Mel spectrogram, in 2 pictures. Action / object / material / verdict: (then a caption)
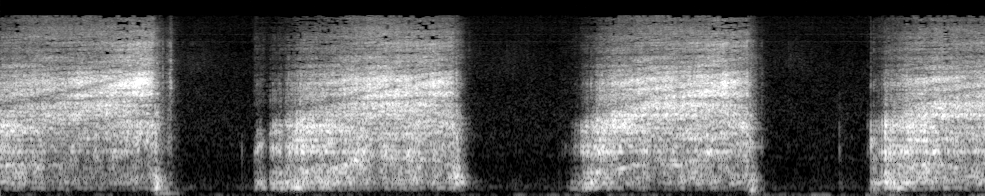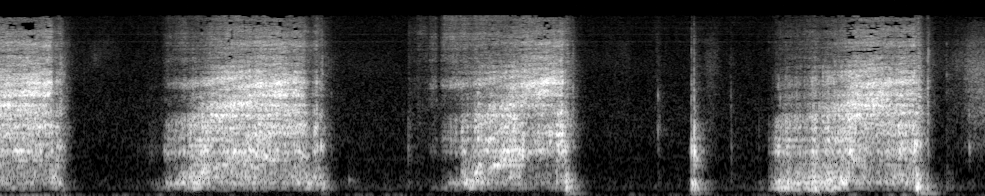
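scrape / scratch-art paper scraped with a wooden stylus / coated paper / none. A wooden stylus rasps repeatedly across a thin, flat, black-coated scratch-art page lying in an open book, scraping away the black coating so that flakes pile up on the page. Seven long, bright, gritty scraping strokes of about a second each come at a steady pace, with short silent pauses and a brief tick between them.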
